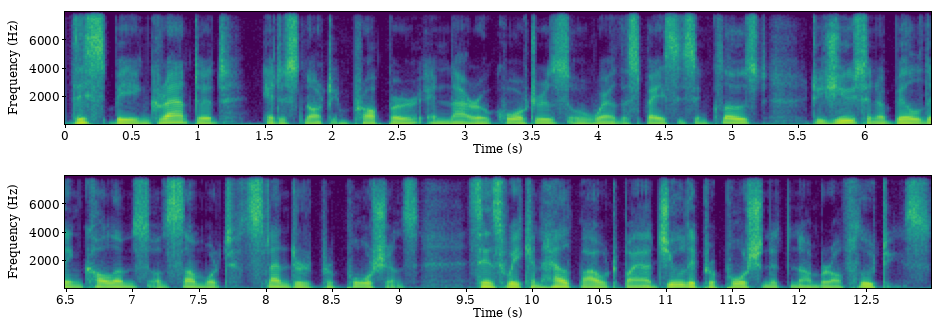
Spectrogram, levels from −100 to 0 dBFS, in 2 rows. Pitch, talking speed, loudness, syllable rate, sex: 115 Hz, 175 wpm, -19 LUFS, 5.2 syllables/s, male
